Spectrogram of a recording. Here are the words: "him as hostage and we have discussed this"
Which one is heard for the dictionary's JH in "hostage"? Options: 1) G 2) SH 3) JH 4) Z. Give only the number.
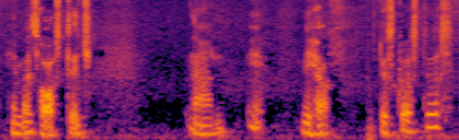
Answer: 3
